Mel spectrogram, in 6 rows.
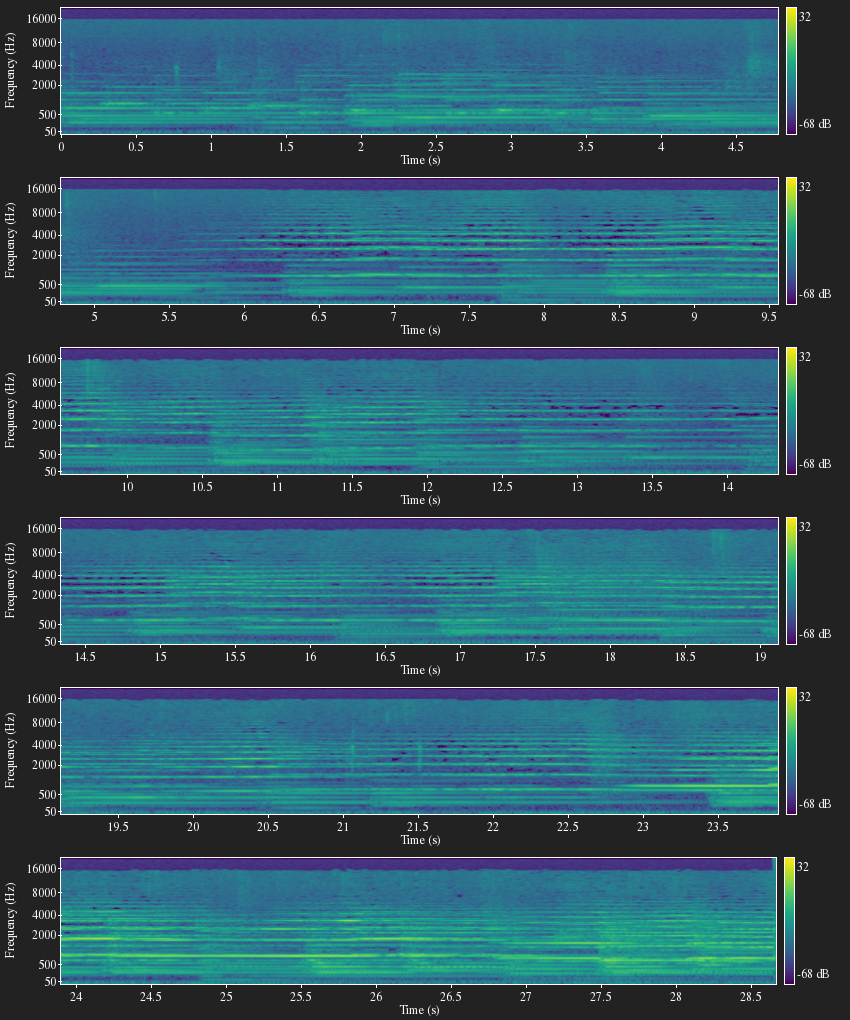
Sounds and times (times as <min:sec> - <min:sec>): Violin, fiddle: 0:05.7 - 0:28.6.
